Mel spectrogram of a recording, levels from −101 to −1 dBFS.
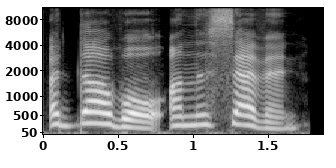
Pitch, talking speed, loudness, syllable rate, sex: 220 Hz, 160 wpm, -14 LUFS, 4.1 syllables/s, female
